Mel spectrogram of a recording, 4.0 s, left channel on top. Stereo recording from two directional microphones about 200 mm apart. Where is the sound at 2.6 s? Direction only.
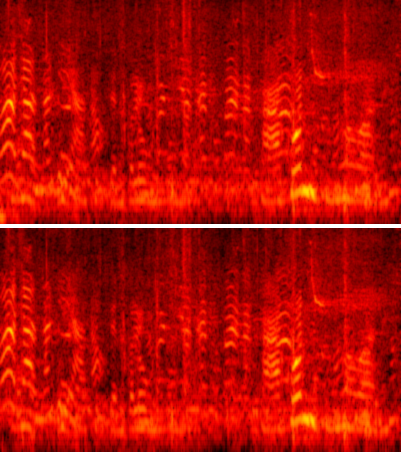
45° right (ahead or behind).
